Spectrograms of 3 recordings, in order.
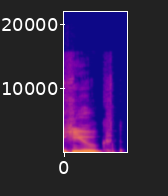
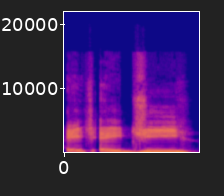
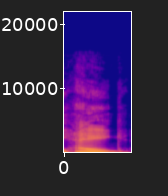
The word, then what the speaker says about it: Hague: And the Hugue, I think it's pronounced the Hugue or whatever. I don't know. Anyways, yeah, Hague. That's it. Oh, the Hague, Hague. Yeah, that's how it's pronounced.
